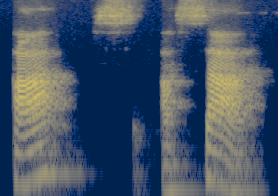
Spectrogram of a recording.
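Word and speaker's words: עָשָׂה: Mais um com Ain, que não tem som, pega o som emprestado do Kamitz, A, aqui é um S, A, e o Re não se pronuncia. Assar.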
